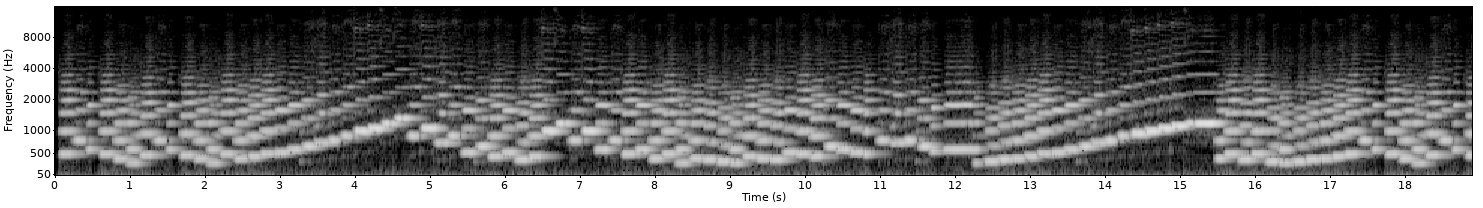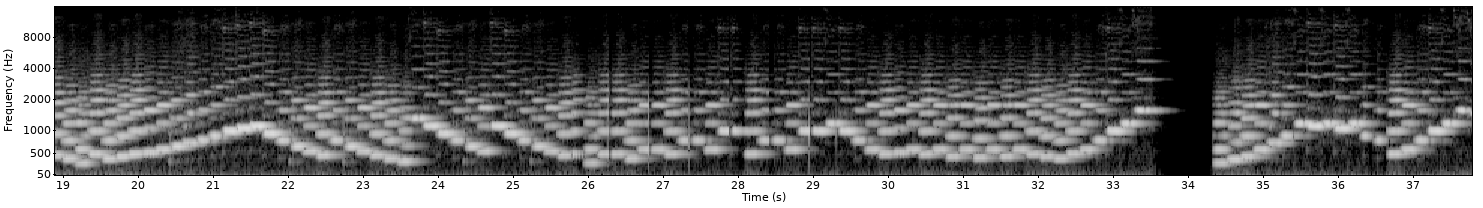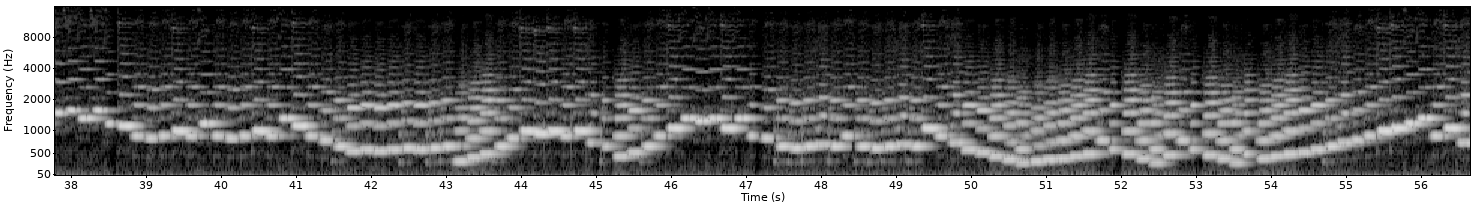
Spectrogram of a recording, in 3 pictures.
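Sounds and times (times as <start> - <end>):
flute playing finger exercise: 0.0 - 56.6.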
